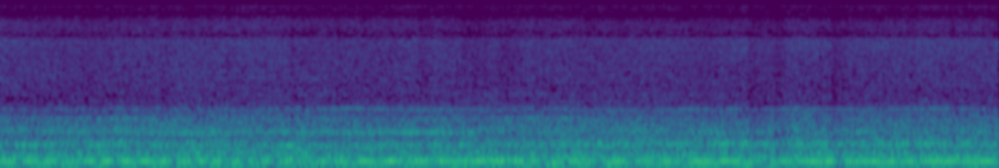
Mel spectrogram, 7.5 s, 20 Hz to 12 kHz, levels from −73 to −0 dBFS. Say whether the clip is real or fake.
real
